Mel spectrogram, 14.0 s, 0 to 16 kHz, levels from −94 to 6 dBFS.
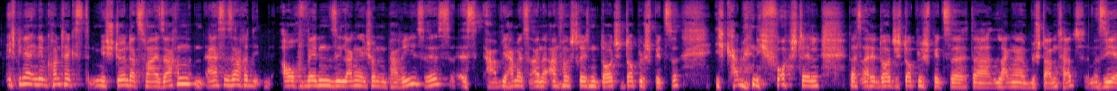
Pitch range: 135-155 Hz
